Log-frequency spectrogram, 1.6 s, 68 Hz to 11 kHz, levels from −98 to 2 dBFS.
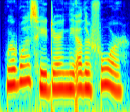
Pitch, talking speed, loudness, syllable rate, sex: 215 Hz, 260 wpm, -14 LUFS, 6.8 syllables/s, female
